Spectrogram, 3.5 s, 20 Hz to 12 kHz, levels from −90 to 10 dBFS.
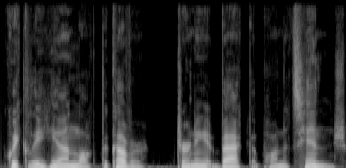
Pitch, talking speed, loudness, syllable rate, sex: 115 Hz, 190 wpm, -20 LUFS, 5.8 syllables/s, male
